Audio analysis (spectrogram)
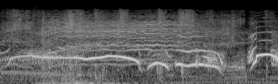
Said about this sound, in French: Plus d'un millier d'actrices cessaient au rôle de Willy, la chanteuse du cabaret aux ongles fragiles et aux cris perçants.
